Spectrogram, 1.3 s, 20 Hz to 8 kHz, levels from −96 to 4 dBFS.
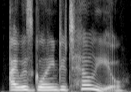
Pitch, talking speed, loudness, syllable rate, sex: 250 Hz, 275 wpm, -15 LUFS, 5.3 syllables/s, female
